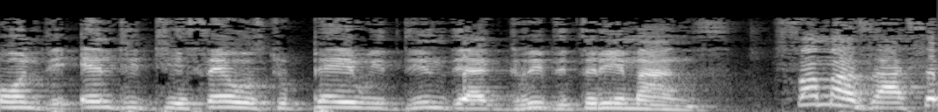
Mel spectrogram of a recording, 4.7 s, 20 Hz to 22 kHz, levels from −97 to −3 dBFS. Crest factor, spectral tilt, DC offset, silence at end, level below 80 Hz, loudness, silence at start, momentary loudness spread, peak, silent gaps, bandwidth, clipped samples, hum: 14 dB; -5.5 dB/octave; under 0.1%; 0 s; -36 dBFS; -16 LUFS; 0 s; 7 LU; -2 dBFS; none; 11.5 kHz; under 0.1%; none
